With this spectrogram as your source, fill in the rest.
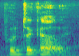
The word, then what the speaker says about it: Punta Cana: That's right, you said it right, Punta Cana, yep.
